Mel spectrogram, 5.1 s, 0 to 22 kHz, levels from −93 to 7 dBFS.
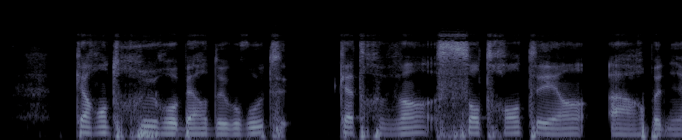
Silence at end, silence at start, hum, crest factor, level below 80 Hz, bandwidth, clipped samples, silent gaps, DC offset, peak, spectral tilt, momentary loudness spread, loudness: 0 s; 0.25 s; none; 18 dB; -60 dBFS; 10 kHz; under 0.1%; 0.40-0.56 s, 2.30-2.50 s, 4.45-4.55 s; under 0.1%; -26 dBFS; -3.5 dB/octave; 8 LU; -43 LUFS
